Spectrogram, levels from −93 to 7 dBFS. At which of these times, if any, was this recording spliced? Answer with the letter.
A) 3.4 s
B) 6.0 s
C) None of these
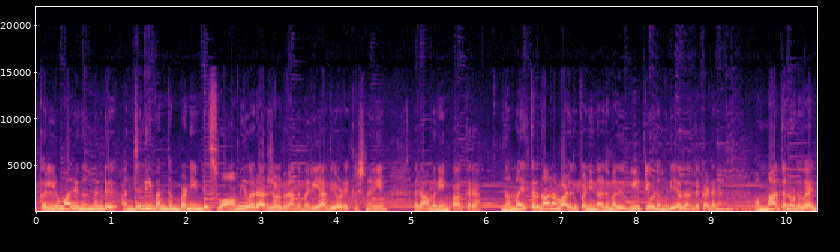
B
